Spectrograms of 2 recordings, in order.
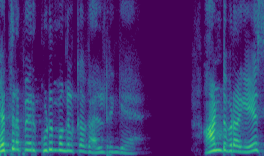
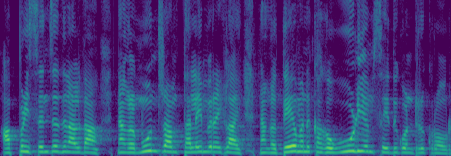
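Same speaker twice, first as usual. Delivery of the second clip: usual speaking voice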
